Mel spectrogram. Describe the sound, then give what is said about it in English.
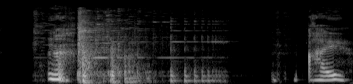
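Things are smashed and broken in anger: a few crashes and sharp clinks of breaking glass and hard objects, mixed with a loud voice grunting and shouting, then a brief pause before another burst. “Can't you hear I'm a little busy breaking shit?”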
